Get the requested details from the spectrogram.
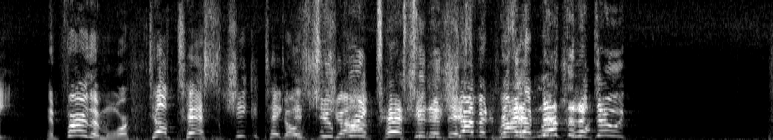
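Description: A man argues angrily, shouting close by.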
